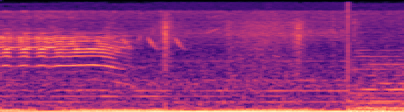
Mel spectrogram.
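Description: Goats bleat in several drawn-out, wavering calls over a steady low background hum, fairly close and clear, with no talking.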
